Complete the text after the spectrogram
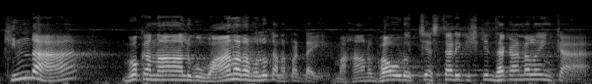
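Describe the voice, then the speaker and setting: A male preacher tells an epic story in a devotional discourse, chanting verses and then explaining each one. His voice is high and piercingly bright. A long hall reverb trails his words. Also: lively intonation, normal speed. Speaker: religious discourse speaker.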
